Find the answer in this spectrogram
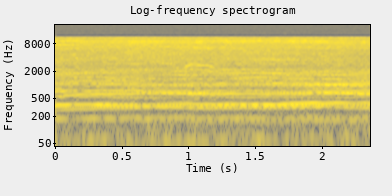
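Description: DJI Mavic Mini quadcopter hovering, its brushless motors and propellers giving a faint, steady buzzing whine.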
